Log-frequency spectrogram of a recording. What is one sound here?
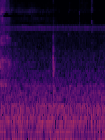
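A glass clinks down onto a wooden table.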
